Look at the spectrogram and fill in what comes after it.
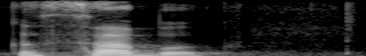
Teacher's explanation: कसब सीन को सीटी की आवाज़ के साथ पढ़ें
